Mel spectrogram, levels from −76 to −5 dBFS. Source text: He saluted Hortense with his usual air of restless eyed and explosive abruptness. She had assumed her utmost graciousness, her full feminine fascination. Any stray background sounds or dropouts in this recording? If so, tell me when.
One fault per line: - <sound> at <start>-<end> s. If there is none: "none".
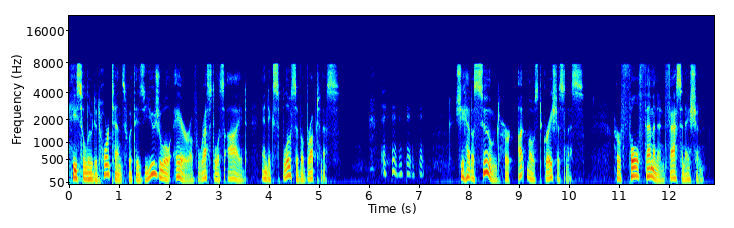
- laugh at 6.0-7.1 s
